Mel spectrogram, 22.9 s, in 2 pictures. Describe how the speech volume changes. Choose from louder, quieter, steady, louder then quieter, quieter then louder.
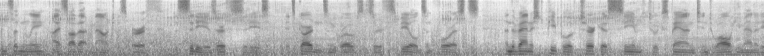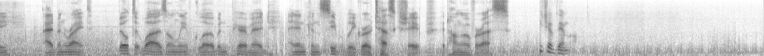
steady.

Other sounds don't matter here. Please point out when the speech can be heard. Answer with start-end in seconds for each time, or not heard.
0.0-20.1.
